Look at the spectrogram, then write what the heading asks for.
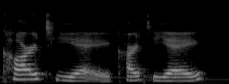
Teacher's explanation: that i e r turns into a very light a y sound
